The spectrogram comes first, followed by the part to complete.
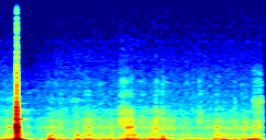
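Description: Handling noise from a baitcasting rod and reel after a short cast: one sharp click just after the start, then light ticks and low bumps.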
